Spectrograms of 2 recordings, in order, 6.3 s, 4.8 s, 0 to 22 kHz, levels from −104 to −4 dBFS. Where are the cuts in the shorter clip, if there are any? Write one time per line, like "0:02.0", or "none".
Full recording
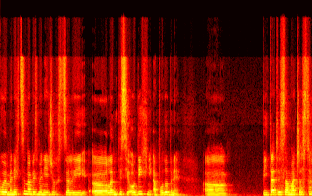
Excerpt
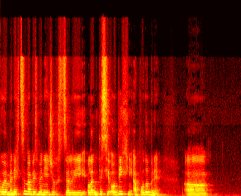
0:01.8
